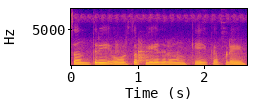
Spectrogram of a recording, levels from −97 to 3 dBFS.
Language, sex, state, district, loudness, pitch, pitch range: Hindi, female, Haryana, Charkhi Dadri, -15 LUFS, 210 Hz, 200-215 Hz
